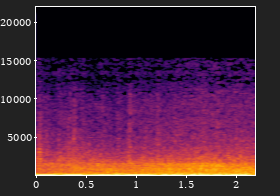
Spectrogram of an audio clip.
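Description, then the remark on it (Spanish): A latest-model car's engine rumbles steadily, a low continuous drone with a slight rise and fall as the car rolls slowly forward into a garage through its opened gate. “Un auto último modelo ingresa.”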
